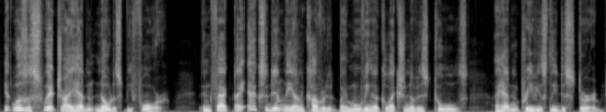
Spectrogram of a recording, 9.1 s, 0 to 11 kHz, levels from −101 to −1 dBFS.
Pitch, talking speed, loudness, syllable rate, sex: 165 Hz, 160 wpm, -19 LUFS, 5.4 syllables/s, male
